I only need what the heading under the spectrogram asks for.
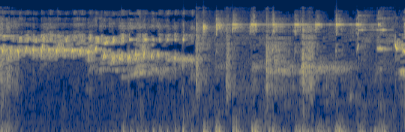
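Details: White-rumped shama (murai batu) song: loud, clear whistled phrases sliding between high and mid pitch, then a choppy run of short, sharp, varied notes with brief gaps.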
